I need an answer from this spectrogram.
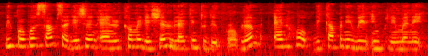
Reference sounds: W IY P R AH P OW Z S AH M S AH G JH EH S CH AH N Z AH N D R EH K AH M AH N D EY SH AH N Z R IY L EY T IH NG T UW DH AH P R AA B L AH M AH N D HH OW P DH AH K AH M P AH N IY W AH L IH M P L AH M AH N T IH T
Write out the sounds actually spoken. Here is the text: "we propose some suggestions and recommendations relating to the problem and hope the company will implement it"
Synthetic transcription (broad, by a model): W IY P R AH P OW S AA M S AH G JH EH S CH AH N AH N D R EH K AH M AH N D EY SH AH N R IY L EY T IH NG T UW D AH P R AA B L AH M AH N HH OW P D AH K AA M P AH N IY W AH L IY M P L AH M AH N IH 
